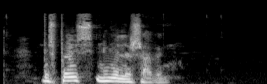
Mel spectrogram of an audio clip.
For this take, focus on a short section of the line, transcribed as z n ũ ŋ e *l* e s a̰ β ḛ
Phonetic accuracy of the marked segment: correct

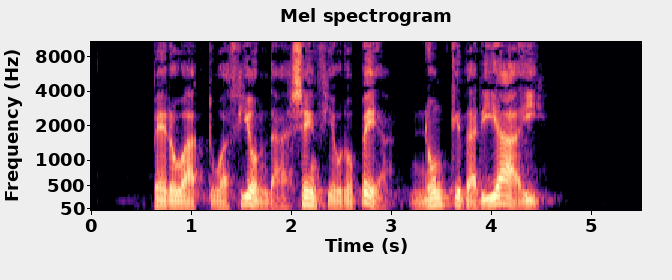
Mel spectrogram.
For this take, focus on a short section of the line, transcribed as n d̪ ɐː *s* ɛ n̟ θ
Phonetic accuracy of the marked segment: incorrect: ʃ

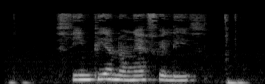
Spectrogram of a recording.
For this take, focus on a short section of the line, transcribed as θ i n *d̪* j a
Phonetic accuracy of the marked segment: incorrect: t̪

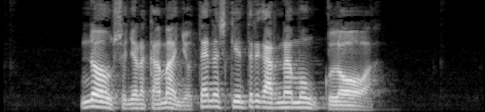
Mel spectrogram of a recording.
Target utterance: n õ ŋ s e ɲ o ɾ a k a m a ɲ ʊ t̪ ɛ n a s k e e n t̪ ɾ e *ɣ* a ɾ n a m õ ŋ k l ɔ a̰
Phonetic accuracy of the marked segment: correct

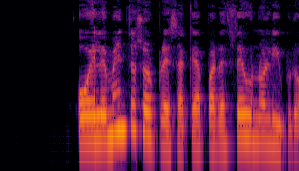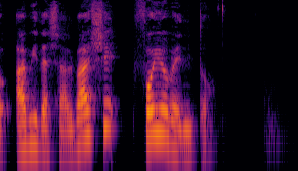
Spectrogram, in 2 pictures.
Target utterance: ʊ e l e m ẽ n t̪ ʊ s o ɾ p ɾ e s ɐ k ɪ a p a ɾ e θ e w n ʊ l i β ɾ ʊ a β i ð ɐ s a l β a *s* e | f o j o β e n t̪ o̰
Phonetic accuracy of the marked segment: incorrect: ʃ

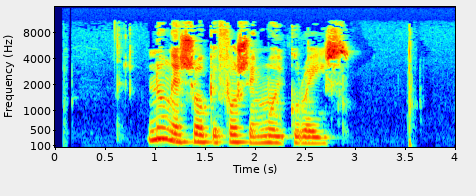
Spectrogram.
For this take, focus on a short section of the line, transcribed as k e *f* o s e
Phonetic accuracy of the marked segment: correct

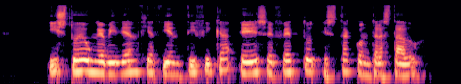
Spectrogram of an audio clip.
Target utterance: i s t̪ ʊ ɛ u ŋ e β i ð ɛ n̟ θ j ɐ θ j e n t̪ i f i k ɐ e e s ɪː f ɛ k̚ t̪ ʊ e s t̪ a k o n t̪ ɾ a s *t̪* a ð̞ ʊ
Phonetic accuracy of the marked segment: correct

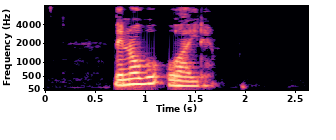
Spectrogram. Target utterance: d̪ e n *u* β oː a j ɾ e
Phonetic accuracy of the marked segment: incorrect: o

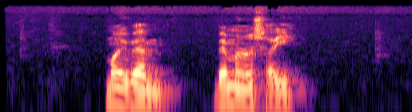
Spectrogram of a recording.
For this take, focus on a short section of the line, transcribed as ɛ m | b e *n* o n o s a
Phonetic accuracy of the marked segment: incorrect: m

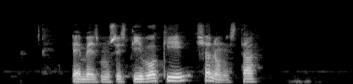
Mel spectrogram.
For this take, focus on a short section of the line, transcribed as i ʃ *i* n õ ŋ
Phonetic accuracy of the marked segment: incorrect: a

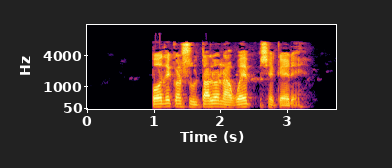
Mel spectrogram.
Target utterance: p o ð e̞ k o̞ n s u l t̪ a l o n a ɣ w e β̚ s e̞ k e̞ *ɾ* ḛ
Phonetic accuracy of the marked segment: correct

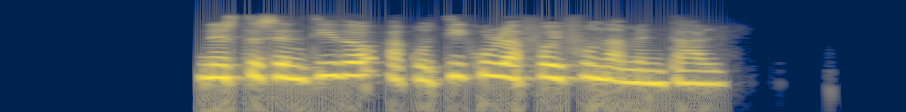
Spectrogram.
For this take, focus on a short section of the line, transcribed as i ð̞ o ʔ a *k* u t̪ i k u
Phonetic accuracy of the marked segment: correct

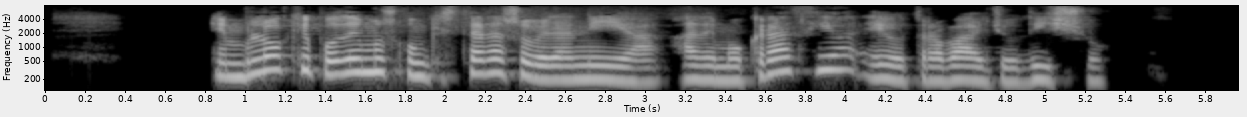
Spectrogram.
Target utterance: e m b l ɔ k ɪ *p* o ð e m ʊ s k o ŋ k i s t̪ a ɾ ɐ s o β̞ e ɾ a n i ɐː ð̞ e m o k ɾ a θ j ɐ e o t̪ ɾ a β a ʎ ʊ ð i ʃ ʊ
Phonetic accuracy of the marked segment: correct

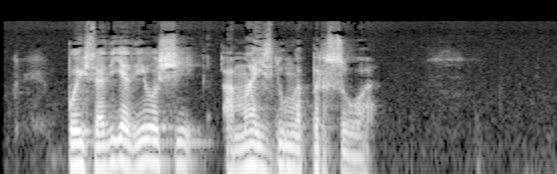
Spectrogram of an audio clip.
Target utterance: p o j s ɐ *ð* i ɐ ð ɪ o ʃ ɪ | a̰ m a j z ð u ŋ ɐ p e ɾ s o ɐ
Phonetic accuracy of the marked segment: correct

